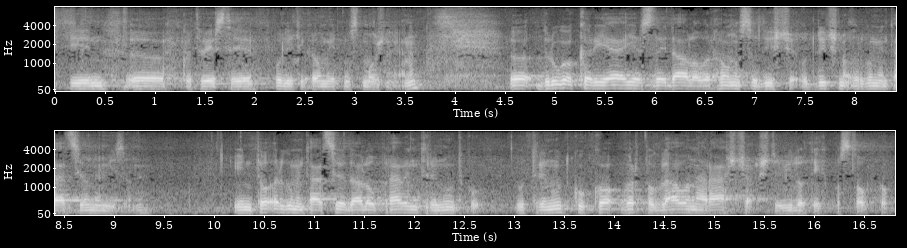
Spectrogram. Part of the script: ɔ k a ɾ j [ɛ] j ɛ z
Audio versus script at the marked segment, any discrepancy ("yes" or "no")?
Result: no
